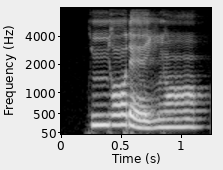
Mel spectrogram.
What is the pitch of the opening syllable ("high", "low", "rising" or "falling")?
high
